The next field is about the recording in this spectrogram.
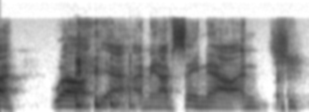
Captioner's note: laughs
